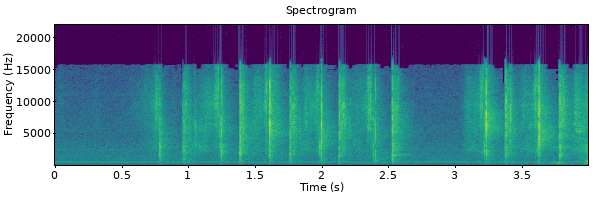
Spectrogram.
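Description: A deck of tarot cards shuffled by hand: quick runs of sharp card clicks and slaps, with a short pause in the middle.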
